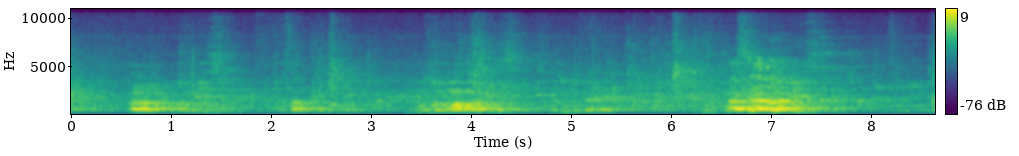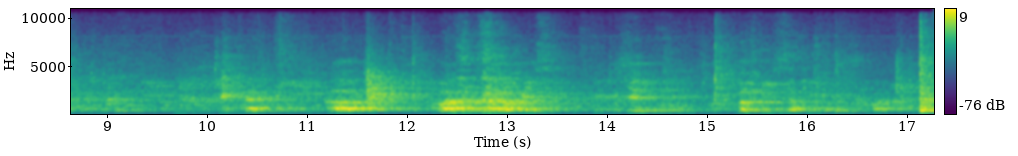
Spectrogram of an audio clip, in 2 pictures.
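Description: A young man talks loudly with animation in a large echoing hall.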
